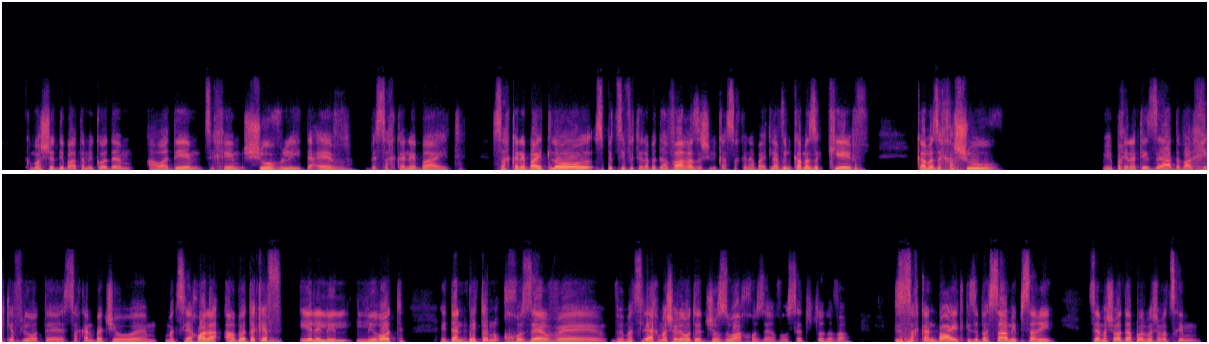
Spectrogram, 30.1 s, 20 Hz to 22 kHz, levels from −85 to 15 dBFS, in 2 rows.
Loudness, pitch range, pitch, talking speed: -20 LUFS, 120-155 Hz, 135 Hz, 145 wpm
